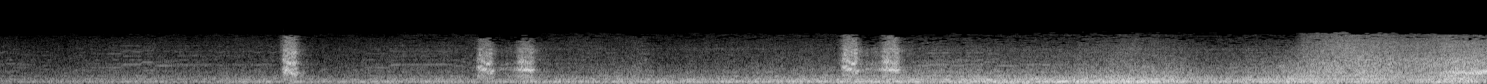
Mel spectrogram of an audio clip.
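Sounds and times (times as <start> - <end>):
steady low rumbling background: 0.0 - 14.8
dog barking: 2.8 - 3.1, 4.8 - 5.4, 8.4 - 9.1.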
